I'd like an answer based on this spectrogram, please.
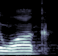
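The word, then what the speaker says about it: walk: ಕೆ ಬಟ್ it pronouns knife ಡಬ್ಲ್ಎ ಎಲ್ ಕೆ ವಾಕ್ ಸೋ ಈ ಎಲ್ಲ ಉಚ್ಚಾರಣೆಗಳ ಬಗ್ಗೆ ನಾವು ತಿಳ್ಕೊಬೇಕಾದರೆ ನಾವು ಬೇಸಿಕ್ ಆಗಿ ಈ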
